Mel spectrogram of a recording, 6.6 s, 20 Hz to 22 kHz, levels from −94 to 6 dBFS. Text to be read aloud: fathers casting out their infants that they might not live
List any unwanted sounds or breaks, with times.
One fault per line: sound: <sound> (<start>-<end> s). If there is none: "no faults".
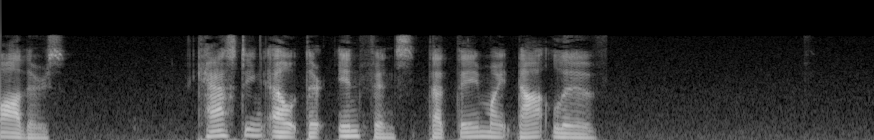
no faults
